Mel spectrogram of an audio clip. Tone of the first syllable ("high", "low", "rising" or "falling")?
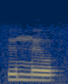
low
